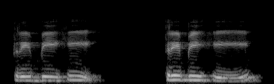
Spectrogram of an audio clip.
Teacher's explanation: And that Bakara should be well pronounced. Mahaprana Bakara. And Visarga should be pronounced Tribihi.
